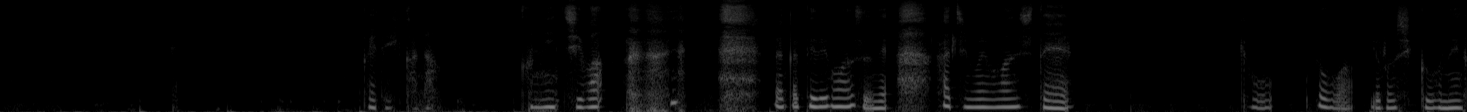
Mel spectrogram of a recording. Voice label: ノイズあり生音声

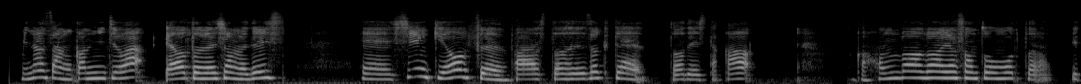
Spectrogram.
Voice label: フリートーク; 新規オープン!ファースト風俗店!～ハンバーガー屋に来たつもりが中出しセックス!?～

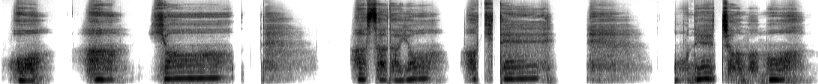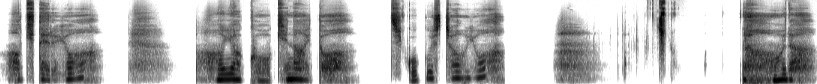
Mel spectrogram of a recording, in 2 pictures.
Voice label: スマホ用目覚ましボイス 右耳; KU100バイノーラル

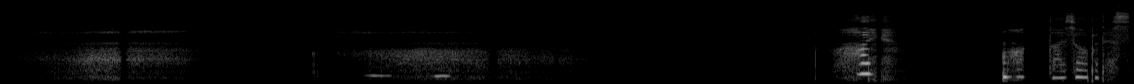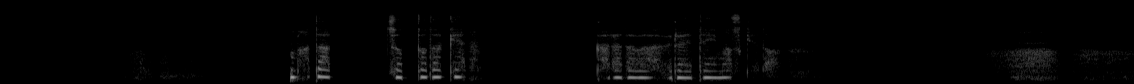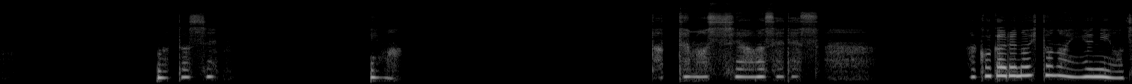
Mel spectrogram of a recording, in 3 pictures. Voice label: ピロートーク; 恋する無垢なJCとピロートークしてみた

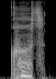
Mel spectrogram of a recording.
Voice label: "クズ", 極近, 左; マゾオスのあなたに敗北射精の快楽を叩き込む音声

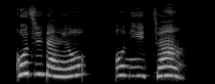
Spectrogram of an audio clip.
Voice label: 時報5時; 全肯定ロリママのあまあまでえっちな添い寝; いもおかASMR

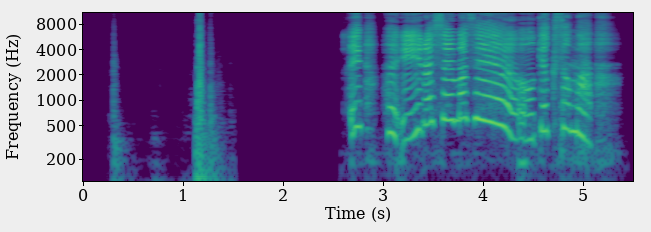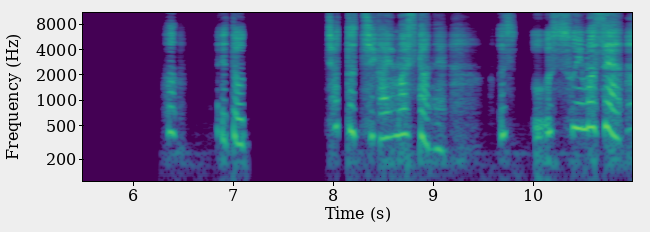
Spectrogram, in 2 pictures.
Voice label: おどおど処女サキュバスのド緊張ご挨拶, ASMR; ムッツリ処女サキュバスに暴走逆レイプされる搾精風俗店

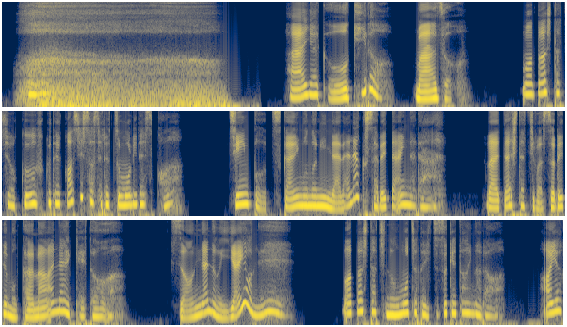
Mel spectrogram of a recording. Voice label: 目覚ましボイス; 目覚ましボイス(アリア&セレナ2種); メスガキ双子シスター

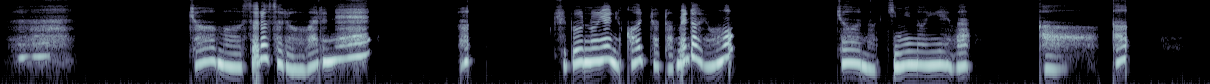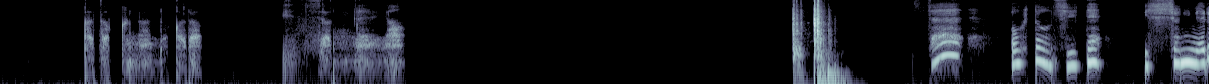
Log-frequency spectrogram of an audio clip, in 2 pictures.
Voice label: 家族なんだから、一緒に寝よ？ 添い寝, ASMR

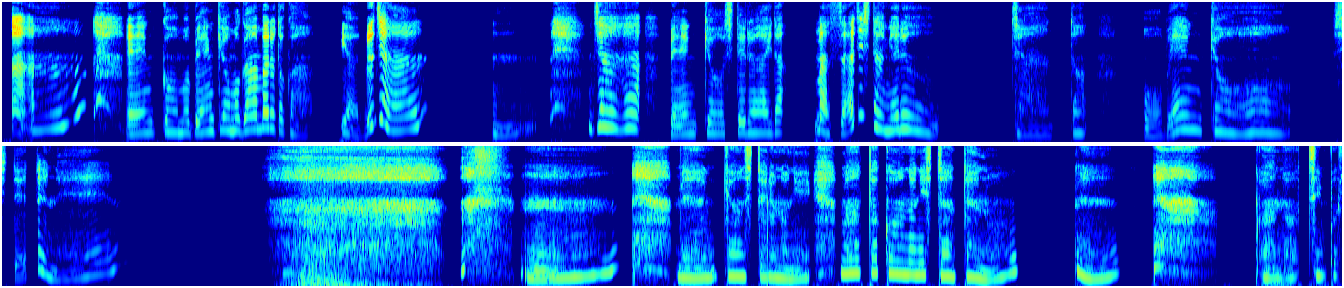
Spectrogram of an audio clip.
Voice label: 語り掛け; ギャルフェラッ!!学校は援交ギャル風俗店ッ!!

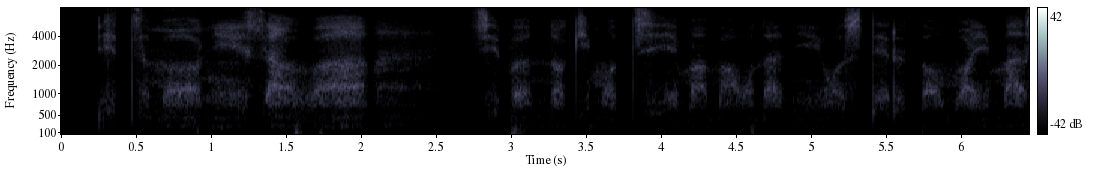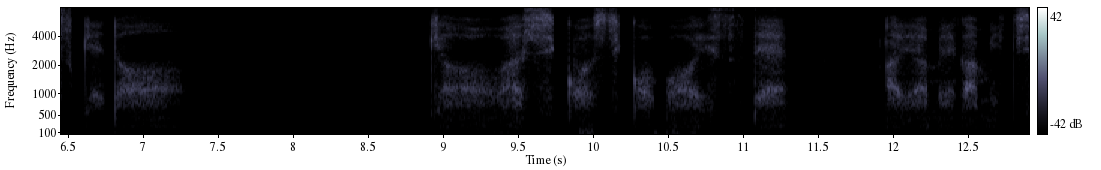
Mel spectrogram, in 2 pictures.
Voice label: カウントダウンと耳舐めで寸止め♪ シコシコボイスなし

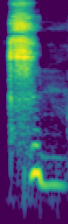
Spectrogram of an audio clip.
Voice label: "きも" 強く 近 右, ASMR

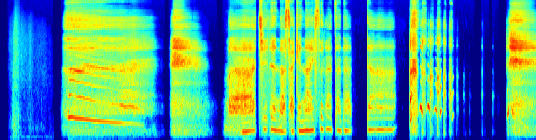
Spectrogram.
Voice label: 耳元で言葉責めしながら寝かしつけ（両耳）; 情けない姿のご主人さまの耳元で言葉責めしながら寝かしつけ

